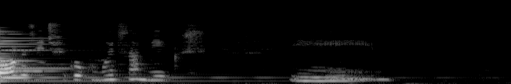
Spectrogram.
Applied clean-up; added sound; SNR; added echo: classical method log-MMSE.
